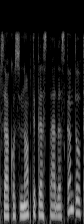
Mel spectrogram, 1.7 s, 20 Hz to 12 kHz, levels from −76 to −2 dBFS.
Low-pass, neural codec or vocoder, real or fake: 7.2 kHz; codec, 16 kHz, 4 kbps, FunCodec, trained on LibriTTS, 50 frames a second; fake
